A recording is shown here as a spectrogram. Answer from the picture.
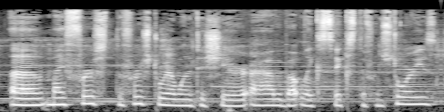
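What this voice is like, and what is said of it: Weak, slightly hoarse voice. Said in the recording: “I'm getting over a really bad cold. So if I sound a little weird or I'm losing my voice”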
